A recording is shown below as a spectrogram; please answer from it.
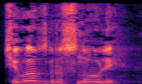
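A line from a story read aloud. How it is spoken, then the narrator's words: Cheerful and loud. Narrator (Russian): весело и громко сказал Егор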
